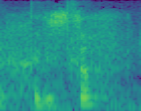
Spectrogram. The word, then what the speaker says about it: Hristov: Uh, yeah, so my name is Dobromir Hristov, or you can just call me Dobri because it's shorter.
